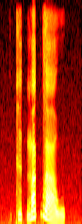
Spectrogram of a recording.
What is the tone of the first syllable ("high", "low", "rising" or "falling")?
low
